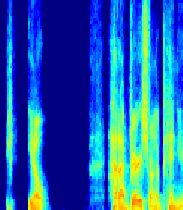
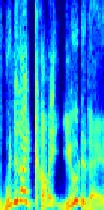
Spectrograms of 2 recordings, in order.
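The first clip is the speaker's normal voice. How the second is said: mock indignant Jen; 9 semitones higher, 4 dB louder than usual. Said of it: "And Jen goes".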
